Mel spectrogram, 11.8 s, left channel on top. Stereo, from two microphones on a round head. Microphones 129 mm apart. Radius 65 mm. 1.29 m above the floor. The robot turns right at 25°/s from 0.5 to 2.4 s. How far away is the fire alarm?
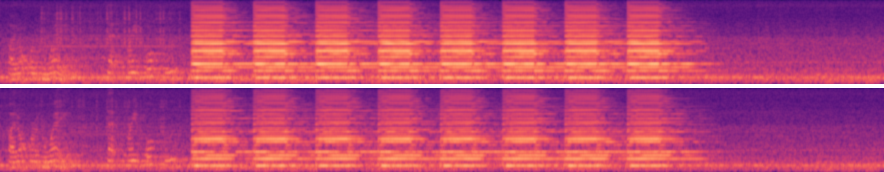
About 7.5 m.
